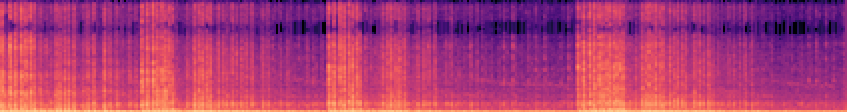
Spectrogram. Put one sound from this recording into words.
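A motorcycle engine revs in short, sharp bursts.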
